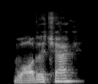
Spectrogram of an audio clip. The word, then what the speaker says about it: Waldichuk: I want you to try to pronounce his last name. – Waldichuk? – There you go.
